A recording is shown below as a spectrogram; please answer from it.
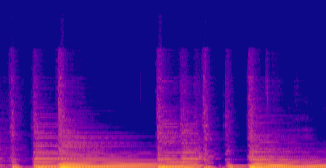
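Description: Acoustic guitar strumming a chord progression, three clean ringing chords played close and loud, each struck and left to sustain before the next.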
